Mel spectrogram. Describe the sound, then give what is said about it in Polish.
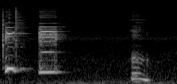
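An alarm clock plays short snippets of its selectable wake-up melodies after a button press: two bright, electronic chiming bursts in quick succession, then a pause and a lower, buzzier tone. Fairly quiet, with no talking. “To jest wybór melodii, to jest wybór sygnałów budzenia, które chcemy, aby nam zegar no po prostu zabudził.”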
